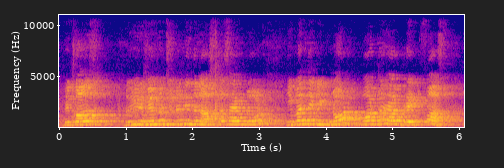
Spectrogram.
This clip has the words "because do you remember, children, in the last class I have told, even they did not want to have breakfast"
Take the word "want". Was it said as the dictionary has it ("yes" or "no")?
no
